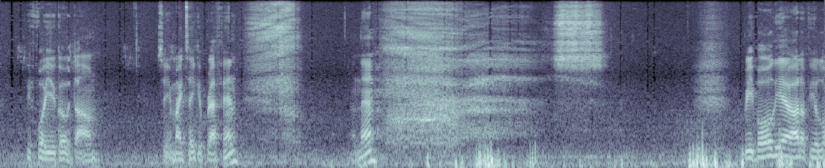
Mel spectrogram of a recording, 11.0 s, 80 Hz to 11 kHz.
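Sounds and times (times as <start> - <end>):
man exhaling hard: 3.3 - 4.1, 5.0 - 8.1, 9.3 - 9.8.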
